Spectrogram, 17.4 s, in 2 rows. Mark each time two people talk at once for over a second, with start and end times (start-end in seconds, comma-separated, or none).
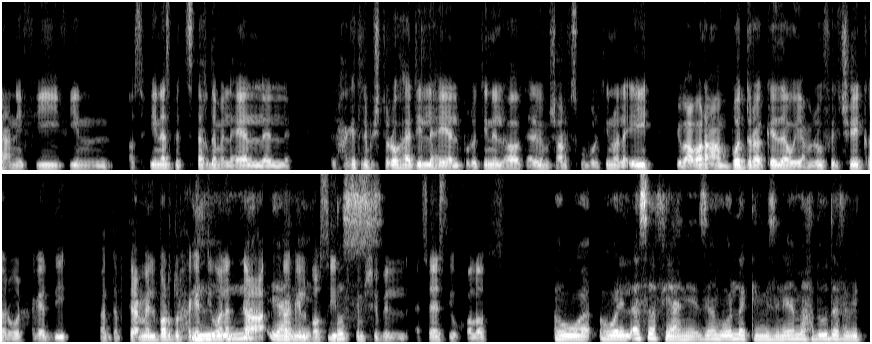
11.1-12.5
